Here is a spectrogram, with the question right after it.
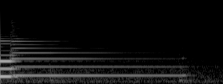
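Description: A single plucked electric guitar note rings out, then a second note sounds softly near the end as the ring finger hammers onto the 14th fret of the G string, sustaining alone.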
